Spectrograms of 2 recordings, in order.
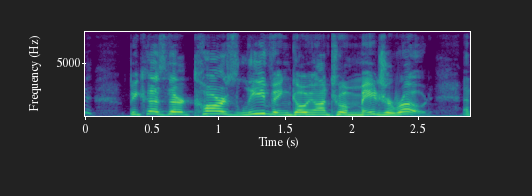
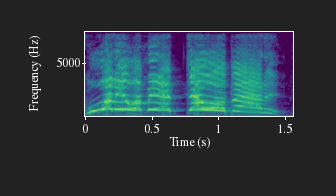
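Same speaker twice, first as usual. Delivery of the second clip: much higher, fast mock shout; mock exasperated woman; much faster than usual. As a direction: throw it back at him, fed up. Retold woman snapping at him.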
